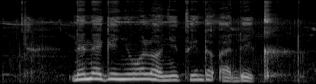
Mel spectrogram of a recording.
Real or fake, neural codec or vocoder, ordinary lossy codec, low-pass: fake; vocoder, 44.1 kHz, 128 mel bands every 256 samples, BigVGAN v2; none; none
